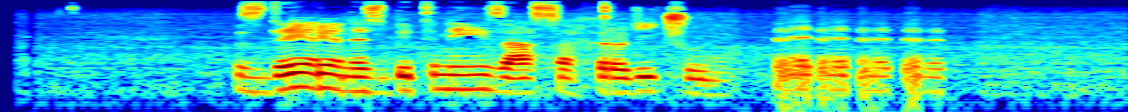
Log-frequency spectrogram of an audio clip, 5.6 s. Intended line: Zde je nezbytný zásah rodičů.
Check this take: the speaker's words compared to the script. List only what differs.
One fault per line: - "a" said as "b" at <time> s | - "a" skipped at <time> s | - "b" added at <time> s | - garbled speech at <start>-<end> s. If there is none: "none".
- "je" added at 1.6 s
